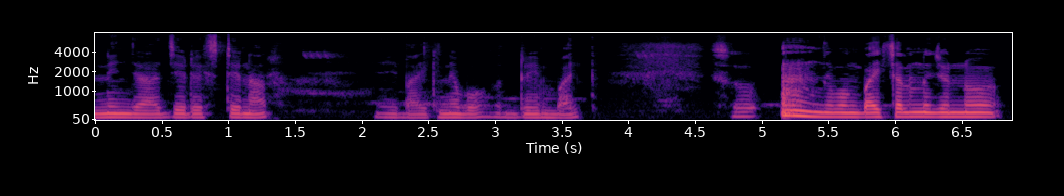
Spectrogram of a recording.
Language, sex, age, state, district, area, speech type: Bengali, male, 18-30, West Bengal, Murshidabad, urban, spontaneous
